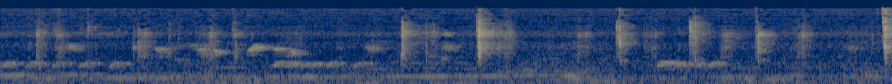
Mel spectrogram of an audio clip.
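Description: Chewing a mouthful of raw cucumber with shrimp paste: a few scattered crisp crunching clicks over a quiet room, with faint bird chirps in the background.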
